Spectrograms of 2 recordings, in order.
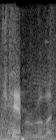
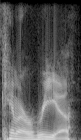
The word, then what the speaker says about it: Camarilla: Some people think it's pronounced Camarilla. If I'm correct, this game was officially endorsed by White Wolf, so it is probably canon to be called Camarilla. Kid, I never answered to no man in life.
